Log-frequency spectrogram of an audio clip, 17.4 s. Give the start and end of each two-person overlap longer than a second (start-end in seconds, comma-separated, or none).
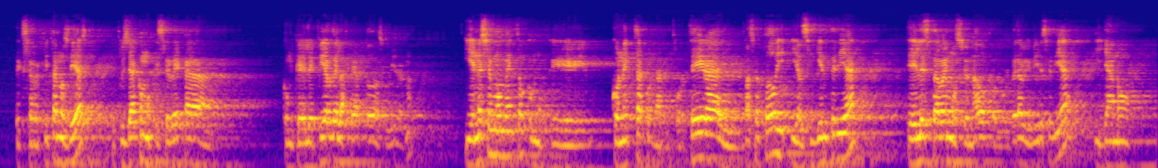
none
